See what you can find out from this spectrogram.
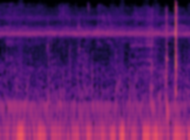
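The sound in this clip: Footsteps of a runner on a walk break, soft repeated treads in an irregular rhythm over a faint background, with a couple of sharper clicks near the end.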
